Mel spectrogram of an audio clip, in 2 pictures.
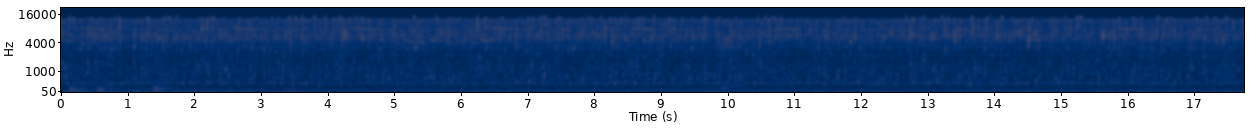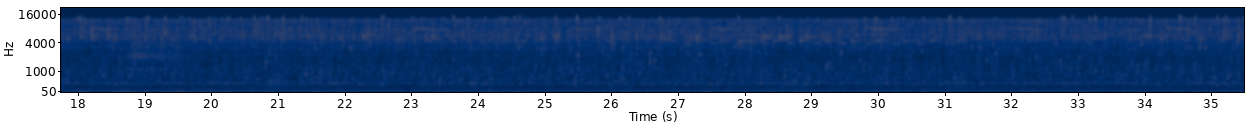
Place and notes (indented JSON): {
  "title": "villa roccabella le pradet",
  "description": "traitements des eaux de pluie",
  "latitude": "43.11",
  "longitude": "6.00",
  "altitude": "55",
  "timezone": "Europe/Berlin"
}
